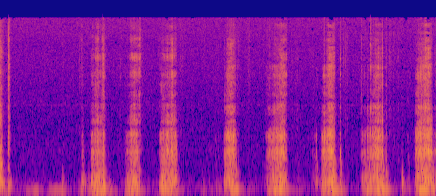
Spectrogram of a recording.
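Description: Fingers rub and scratch across a stretched white cotton art canvas on a wooden frame, heard up close. Repeated, irregular strokes each make a deep, rumbling rasp with a little brighter scratchy texture on top, separated by short quiet gaps.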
